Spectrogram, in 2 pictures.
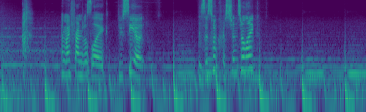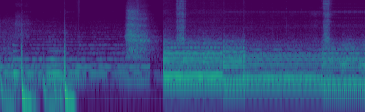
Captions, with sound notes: (scoffs) And my friend was like- Lucia, is this what Christians are like? (sighs) (emotional music)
